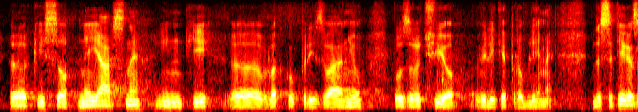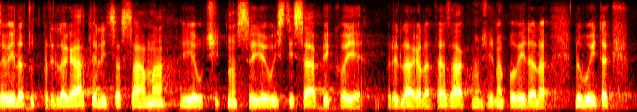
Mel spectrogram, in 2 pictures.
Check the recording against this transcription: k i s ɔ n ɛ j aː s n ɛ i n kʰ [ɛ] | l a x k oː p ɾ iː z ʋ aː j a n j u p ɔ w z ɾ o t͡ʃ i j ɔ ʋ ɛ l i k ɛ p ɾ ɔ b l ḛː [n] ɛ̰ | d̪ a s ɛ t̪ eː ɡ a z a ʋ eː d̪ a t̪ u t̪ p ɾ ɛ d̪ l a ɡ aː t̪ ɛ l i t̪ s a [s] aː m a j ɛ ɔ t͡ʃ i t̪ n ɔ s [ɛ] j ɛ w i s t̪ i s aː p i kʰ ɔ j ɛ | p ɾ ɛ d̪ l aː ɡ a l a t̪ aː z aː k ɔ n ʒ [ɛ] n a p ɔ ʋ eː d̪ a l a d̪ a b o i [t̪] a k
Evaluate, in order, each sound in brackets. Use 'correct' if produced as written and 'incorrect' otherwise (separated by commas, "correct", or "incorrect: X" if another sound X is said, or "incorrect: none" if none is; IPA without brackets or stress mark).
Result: incorrect: i, incorrect: m, correct, correct, incorrect: e, correct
